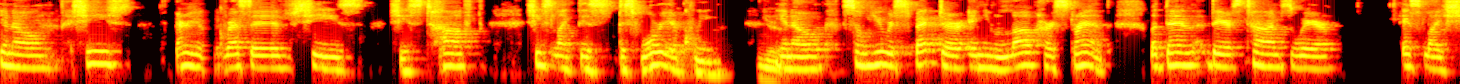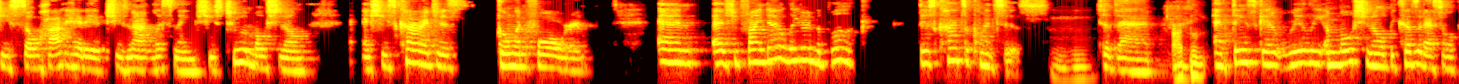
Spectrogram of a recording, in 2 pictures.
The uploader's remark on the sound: Zoom virtual book discussion.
